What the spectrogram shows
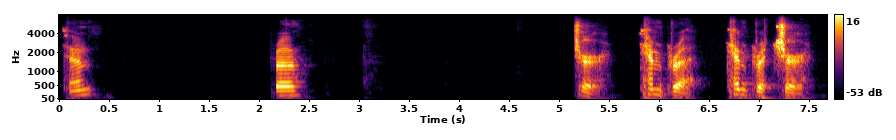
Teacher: Now we're going to treat this TU like a CH. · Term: CH sound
